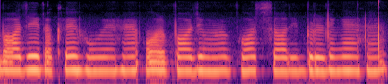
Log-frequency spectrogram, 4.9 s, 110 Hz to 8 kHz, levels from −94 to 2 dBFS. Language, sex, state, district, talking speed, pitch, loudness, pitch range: Hindi, female, Chhattisgarh, Korba, 135 wpm, 220 Hz, -21 LUFS, 215-225 Hz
